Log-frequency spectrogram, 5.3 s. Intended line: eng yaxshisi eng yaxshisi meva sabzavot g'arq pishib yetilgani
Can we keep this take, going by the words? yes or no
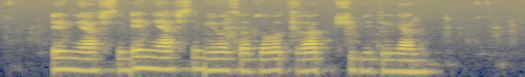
yes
